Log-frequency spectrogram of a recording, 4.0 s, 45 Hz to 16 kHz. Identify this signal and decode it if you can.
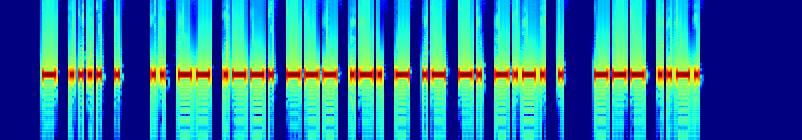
Morse code, heard as a keyed tone, about 52 wpm, 700 Hz. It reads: THE IMPORTANCE OF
